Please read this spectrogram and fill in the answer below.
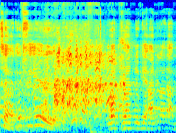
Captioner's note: laughter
